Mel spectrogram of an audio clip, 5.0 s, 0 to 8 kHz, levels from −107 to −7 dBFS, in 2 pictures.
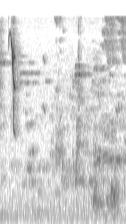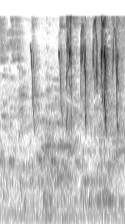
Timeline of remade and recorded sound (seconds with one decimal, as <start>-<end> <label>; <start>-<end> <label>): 0.0-1.0 recorded; 1.0-1.8 remade; 1.8-5.0 recorded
